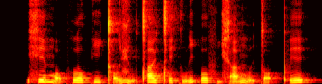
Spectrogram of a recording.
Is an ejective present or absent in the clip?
present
